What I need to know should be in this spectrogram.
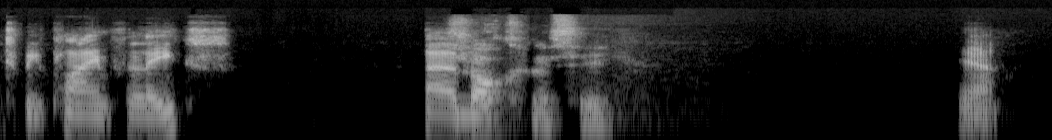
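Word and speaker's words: Shaughnessy: Shocknessy. Yeah. I only heard because Jer's Irish. And he pronounced it properly the other day for everybody. Shocknessy.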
